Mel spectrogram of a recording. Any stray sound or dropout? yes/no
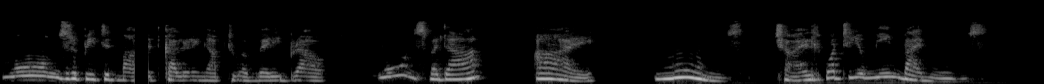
yes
